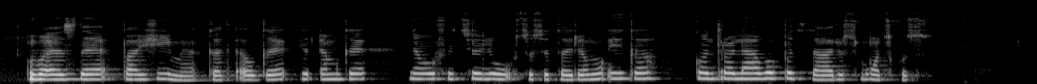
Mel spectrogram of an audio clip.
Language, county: Lithuanian, Alytus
